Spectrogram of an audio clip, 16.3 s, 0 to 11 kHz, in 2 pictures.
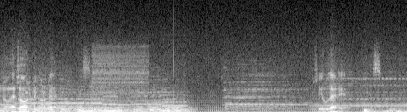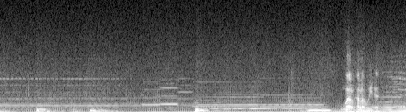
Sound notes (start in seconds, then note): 2.0 doorbell buzzing; 8.3 suspenseful music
